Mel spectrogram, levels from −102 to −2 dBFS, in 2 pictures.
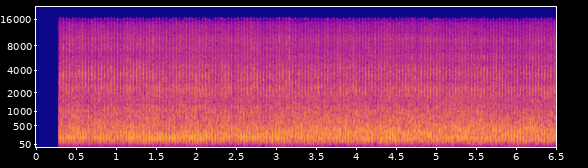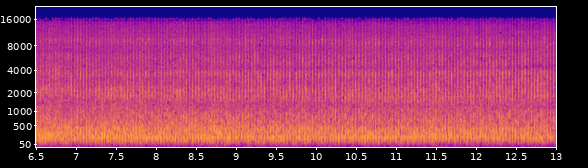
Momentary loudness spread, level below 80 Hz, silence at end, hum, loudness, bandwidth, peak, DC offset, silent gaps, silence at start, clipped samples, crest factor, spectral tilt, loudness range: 2 LU; -62 dBFS; 0 s; none; -25 LUFS; 17 kHz; -6 dBFS; under 0.1%; none; 0.25 s; under 0.1%; 20 dB; -4 dB/octave; 1 LU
